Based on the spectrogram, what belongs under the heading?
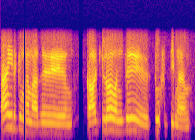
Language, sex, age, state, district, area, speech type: Tamil, male, 18-30, Tamil Nadu, Mayiladuthurai, rural, conversation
